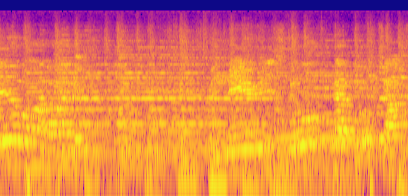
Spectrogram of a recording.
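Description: Acoustic string band playing a country-style song: strummed acoustic guitars under a plucked lead line that slides between notes.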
